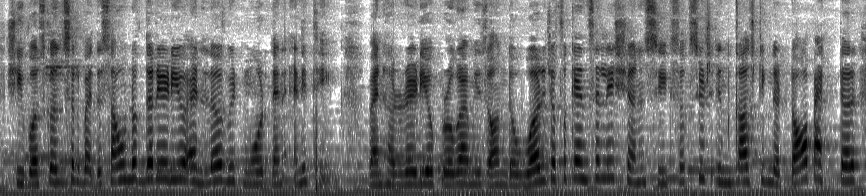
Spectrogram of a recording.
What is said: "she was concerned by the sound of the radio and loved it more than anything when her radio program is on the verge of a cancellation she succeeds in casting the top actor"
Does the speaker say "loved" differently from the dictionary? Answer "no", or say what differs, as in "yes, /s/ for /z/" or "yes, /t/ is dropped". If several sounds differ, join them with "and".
yes, /d/ is dropped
